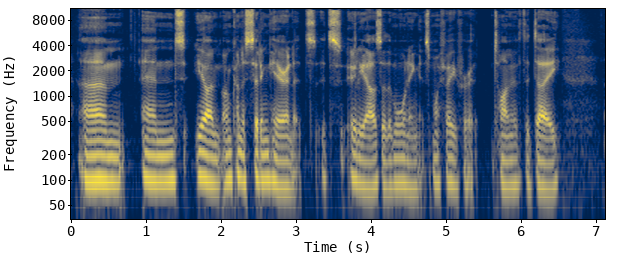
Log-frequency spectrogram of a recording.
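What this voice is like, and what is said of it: New Zealand accent. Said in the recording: “my accent, I'm not Welsh. Honorary Welsh, but not Welsh. I grew up in New Zealand, so this is why my accent is the way that it is”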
